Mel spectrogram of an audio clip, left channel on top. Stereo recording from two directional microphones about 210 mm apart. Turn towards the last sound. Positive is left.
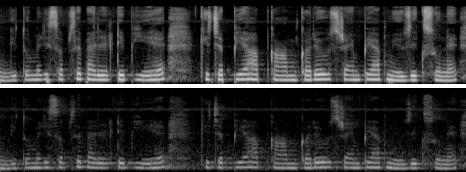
turn(degrees=45)  # may be behind; listen again after turning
